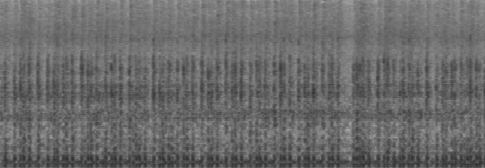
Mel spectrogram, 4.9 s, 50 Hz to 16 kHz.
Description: Evo 1 4g63t Fully Forged 264cams rough as hell idle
